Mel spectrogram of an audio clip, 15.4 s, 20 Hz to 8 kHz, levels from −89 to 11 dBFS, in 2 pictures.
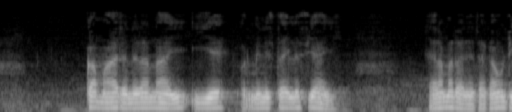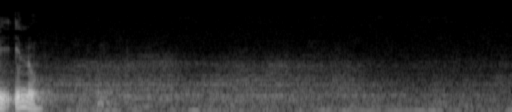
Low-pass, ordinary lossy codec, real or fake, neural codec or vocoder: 7.2 kHz; MP3, 24 kbps; real; none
